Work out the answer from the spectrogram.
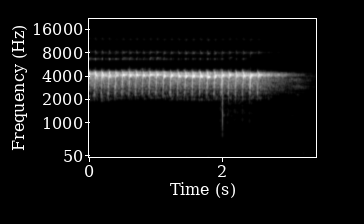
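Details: Grey-cheeked bulbul giving a clear 'ngebren' song: a rapid, evenly pulsed trill of high, bright notes lasting about two and a half seconds, then fading away.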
